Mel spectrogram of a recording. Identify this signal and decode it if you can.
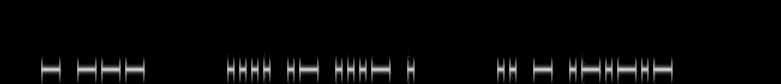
Morse code, heard as a keyed tone, about 21 wpm, 700 Hz. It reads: TO HAVE IT.
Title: 2x Word-Spacing - Sentences from Top 100 Words - 20wpm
